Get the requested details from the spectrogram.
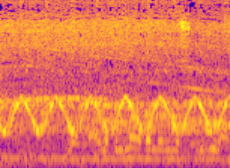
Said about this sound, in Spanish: Sonido de las ambulancias que han entrado en la franja de Gaza.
